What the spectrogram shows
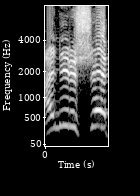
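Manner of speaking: top-of-the-lungs shriek, very loud and very high. Voicing a character who walks out announcing his need: screaming at the top of his lungs. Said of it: "scream at the top of his lungs".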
